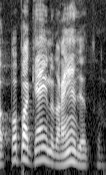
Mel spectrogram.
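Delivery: soft, mild answer to dad; quiet, casual denial; meek son's reply. Acted. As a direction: say it small and harmless. Son calmly answering his father.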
